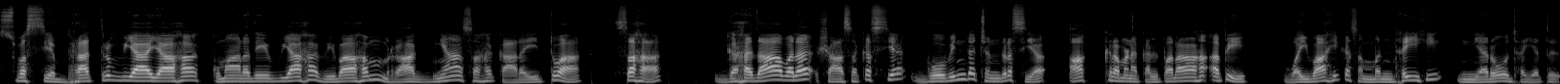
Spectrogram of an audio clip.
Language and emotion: Sanskrit, neutral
